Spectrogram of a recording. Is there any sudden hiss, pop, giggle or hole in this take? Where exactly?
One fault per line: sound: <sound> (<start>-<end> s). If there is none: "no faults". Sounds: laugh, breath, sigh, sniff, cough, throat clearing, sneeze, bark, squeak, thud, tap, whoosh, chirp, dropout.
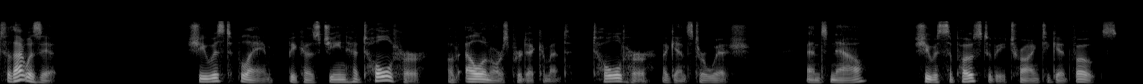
no faults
